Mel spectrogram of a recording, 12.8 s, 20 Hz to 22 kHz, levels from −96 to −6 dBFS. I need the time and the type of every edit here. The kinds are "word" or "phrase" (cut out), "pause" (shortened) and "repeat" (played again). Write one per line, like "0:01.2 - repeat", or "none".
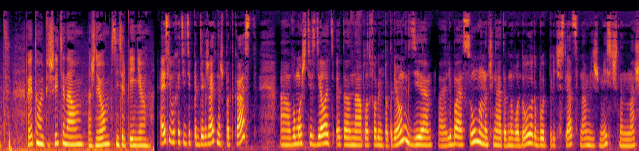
0:03.1 - pause
0:08.7 - pause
